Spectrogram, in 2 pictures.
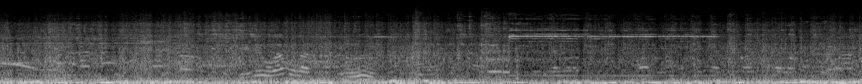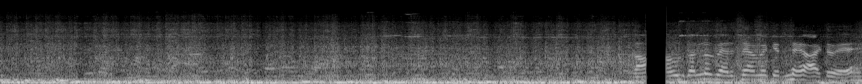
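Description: Men talk loudly nearby in a busy street.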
